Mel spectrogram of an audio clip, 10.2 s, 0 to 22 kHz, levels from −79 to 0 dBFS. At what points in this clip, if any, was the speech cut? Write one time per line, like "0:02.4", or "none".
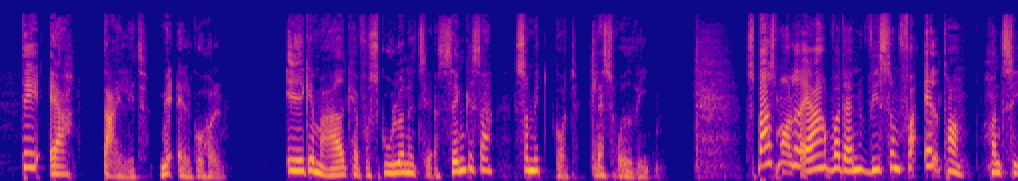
none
